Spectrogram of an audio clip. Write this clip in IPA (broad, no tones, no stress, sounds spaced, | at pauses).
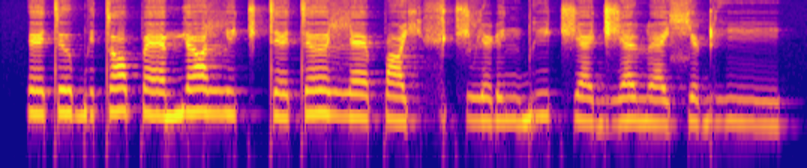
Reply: ɛ t ə b ɪ t ɒ p æ mʲ ɑ ɮ i t͡ʃ t ɛ t ɜ ɮ æ p ɑ ç fʲ ə t͡ʃ ɮ ɪ ɽ i n b i t͡ʃ æ d͡ʒ æ ɳ æ ɕ ə ɖʱ i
